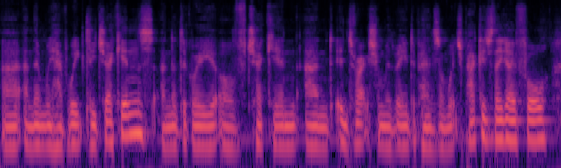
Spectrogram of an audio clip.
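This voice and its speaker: A man with a very deep, low voice talks at a fairly quick pace with fairly even intonation. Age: 30s. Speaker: personal trainer. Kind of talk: casual chat.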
